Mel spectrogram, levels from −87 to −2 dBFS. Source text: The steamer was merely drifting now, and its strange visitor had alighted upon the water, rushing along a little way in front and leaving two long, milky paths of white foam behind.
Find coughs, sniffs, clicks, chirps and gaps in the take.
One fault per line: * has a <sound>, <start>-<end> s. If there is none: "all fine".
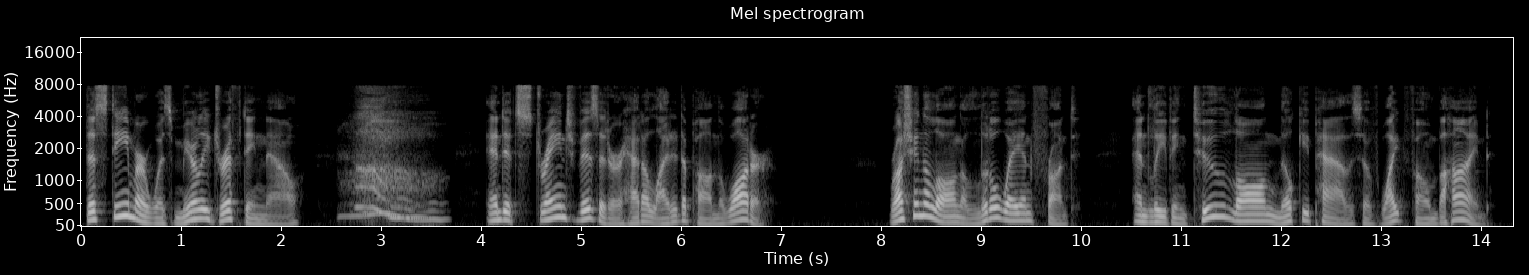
* has a breath, 2.6-3.7 s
